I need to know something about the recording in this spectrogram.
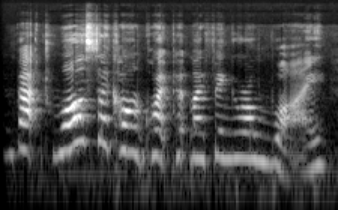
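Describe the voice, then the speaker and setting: A woman's voice: sits high, big pitch swings, normal speed, bright, forceful tone, exaggerated voice. A woman with a British accent playing a sceptical, officious traffic cop in a comic radio play. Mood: incredulous. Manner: dry, questioning, sceptical.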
